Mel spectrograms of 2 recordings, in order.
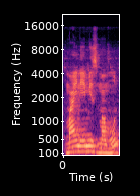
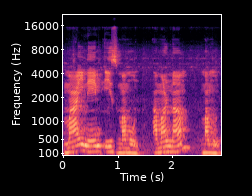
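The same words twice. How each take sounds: First: Said in the usual way. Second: My name is Mamun said very slowly, word by word; slow model sentence. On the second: Shown as a demonstration. Teacher modelling an English sentence for pupils, slow. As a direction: read it slowly for children to copy. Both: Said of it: "My অর্থ আমার".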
